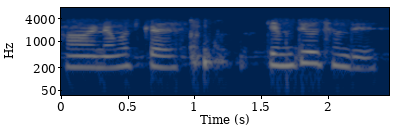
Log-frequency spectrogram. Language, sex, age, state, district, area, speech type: Odia, female, 18-30, Odisha, Boudh, rural, conversation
